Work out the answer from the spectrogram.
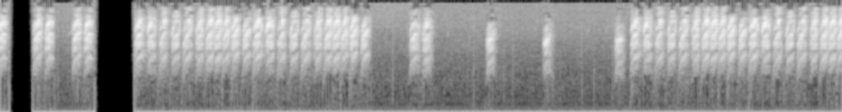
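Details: Noisy Sooty-headed bulbul calls used as a lure to gather birds: continuous, crowded high chirping from several birds, broken by brief silent cuts, a quieter stretch of single chirps, then dense chatter again.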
